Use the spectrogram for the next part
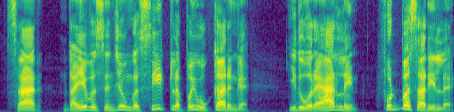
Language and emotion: Tamil, angry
